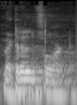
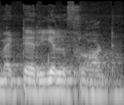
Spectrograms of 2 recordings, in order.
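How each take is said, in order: First: Said in the usual way. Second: "material fraud" said slowly, syllable by syllable; slow, measured repeat. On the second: Real, not acted. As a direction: stretch out "material" as a teacher repeating a term. Teacher repeats the term slowly for students. ("Material fraud" धीरे-धीरे, खींचकर)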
